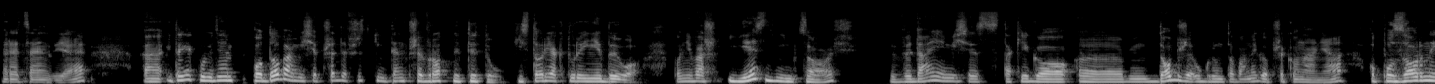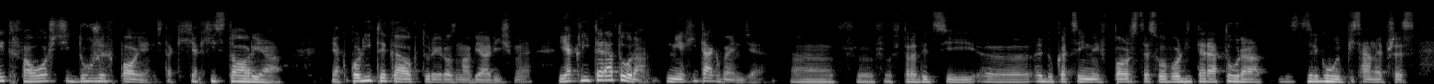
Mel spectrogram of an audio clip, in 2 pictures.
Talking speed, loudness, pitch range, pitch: 130 wpm, -26 LUFS, 120-150 Hz, 130 Hz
